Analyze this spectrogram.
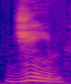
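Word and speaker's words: ج: the letter J so just exactly how we are pronouncing the letter J in our English language G is the exact same way that it is pronounced gim so there's a little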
